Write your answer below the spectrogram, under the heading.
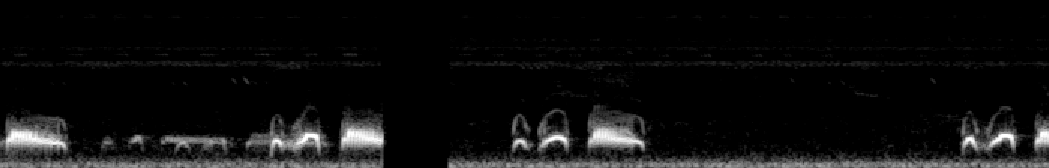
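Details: Spotted dove song with wavering rising-falling notes leading into longer steady coos, phrases repeated with gaps and a brief silent break midway, over a faint background hum.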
